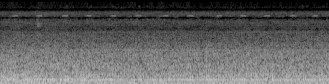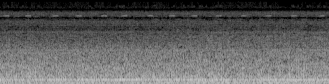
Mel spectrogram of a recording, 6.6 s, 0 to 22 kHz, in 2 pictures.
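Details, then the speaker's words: 2023 York AC outdoor condenser running in cooling mode after the evaporator coil was replaced to fix earlier freeze-up; smooth fan rush over steady low compressor hum, no rattle, squeal or cycling, healthy. "ever since then uh it's been cooling just fine thankfully"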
